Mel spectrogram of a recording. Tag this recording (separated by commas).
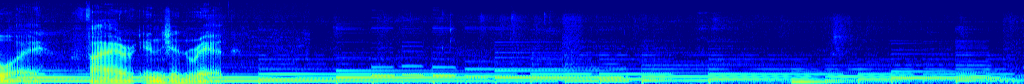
Music, Speech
